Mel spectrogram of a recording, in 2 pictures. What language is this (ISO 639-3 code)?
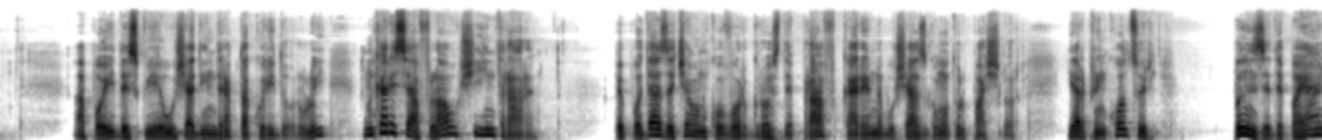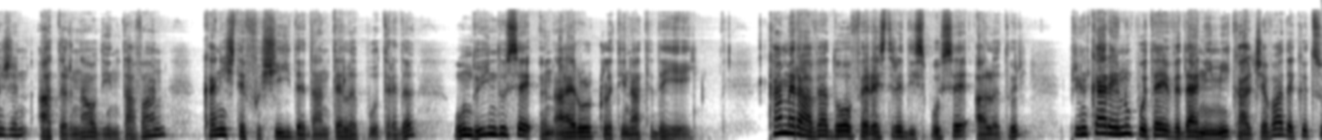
ron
